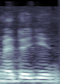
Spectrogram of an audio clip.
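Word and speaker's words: Medellín: is medin and medin is how do you pronounce it medin uh but the they call it medin right so I'm just following the col Colombians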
